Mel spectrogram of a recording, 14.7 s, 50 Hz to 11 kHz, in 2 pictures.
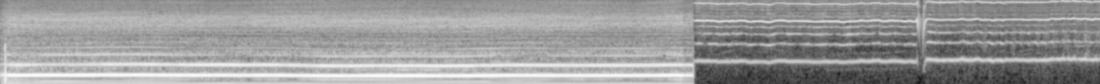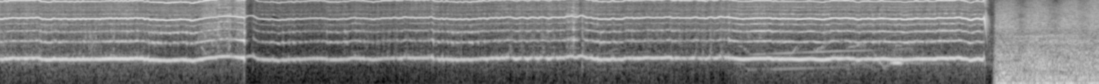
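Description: Pneumatic dual-action sander with 80-grit paper running on body filler, a steady whine. About four and a half seconds in, the sound changes abruptly to a thinner, higher whine that wavers slightly as the sander is worked over the panel.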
